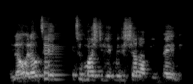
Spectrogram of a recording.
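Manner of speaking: normal talking voice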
